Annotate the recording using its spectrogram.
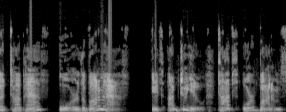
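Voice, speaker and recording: A man's put-on character voice, high-pitched, fairly slow, with very wide pitch swings. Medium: read story. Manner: cheerful, persuasive.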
